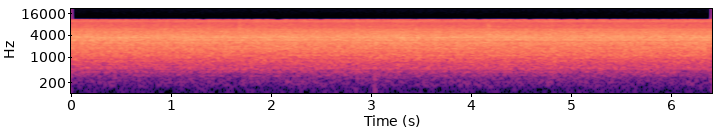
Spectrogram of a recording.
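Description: Steady rushing air and engine noise inside the flight deck of a Boeing 737-800 on final approach, an even hiss with no change in level.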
